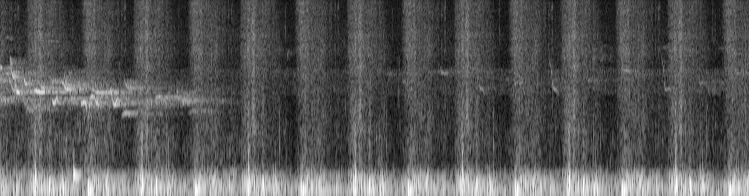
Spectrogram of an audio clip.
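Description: Footsteps tread steadily over soft ground.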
